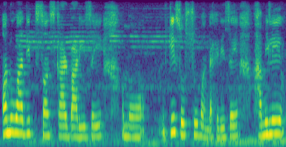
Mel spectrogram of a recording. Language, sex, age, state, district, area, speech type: Nepali, female, 18-30, West Bengal, Kalimpong, rural, spontaneous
